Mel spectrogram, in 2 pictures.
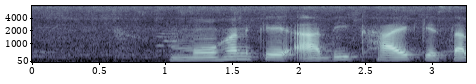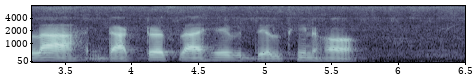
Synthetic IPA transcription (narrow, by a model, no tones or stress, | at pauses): moɦənkeʔa̰d̪ikʰaekesəlaɦɖak̚ʈəɾsaɦebd̪elt̪ʰinɦə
